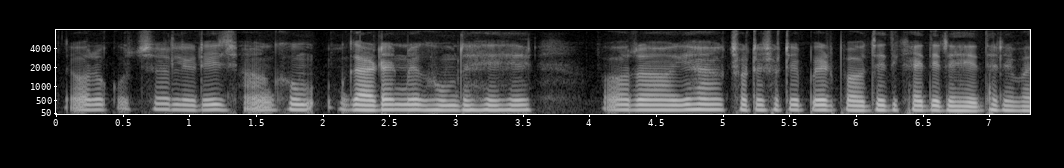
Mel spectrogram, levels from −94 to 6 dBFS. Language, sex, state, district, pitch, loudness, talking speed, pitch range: Hindi, female, Andhra Pradesh, Guntur, 175 Hz, -26 LUFS, 165 wpm, 170-180 Hz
